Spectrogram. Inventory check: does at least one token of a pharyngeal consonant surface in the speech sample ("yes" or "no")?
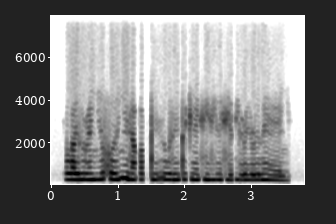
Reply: no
